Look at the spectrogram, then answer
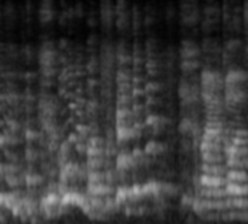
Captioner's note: laughs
